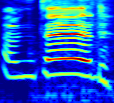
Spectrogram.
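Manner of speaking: high, loud whine of dismay; lamenting. Real, not acted. Lamenting the game death.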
